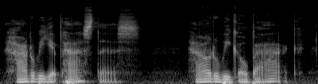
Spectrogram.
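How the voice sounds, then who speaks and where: A man voicing an angry, hurt teenage boy who argues loudly and pleads with a gravelly voice. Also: medium pitch, steady tone, unhurried, full character voice. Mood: anguished. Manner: loud, pleading, heated.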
